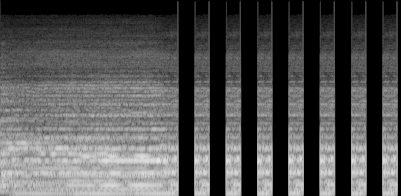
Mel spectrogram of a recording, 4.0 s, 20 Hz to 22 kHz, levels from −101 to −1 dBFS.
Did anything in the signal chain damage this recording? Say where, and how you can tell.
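Yes. From 1.77 s to the end, the audio shows a stutter with silent gaps: a 139 ms fragment repeats seven times, each followed by about 174 ms of digital silence, giving a steady 313 ms cycle. The stage is likely playback or stream buffering, where the player stalled, replayed its last fragment on each retry, then ran dry. On a waveform, identical blocks alternate with flat lines. On a spectrogram, matching vertical slabs are separated by empty columns, and the material that should have played there is lost.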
